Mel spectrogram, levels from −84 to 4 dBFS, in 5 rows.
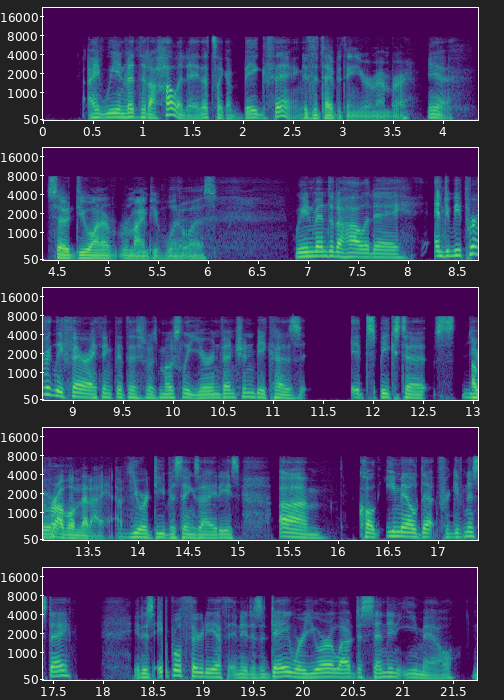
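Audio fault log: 18.60–18.64 s, packet loss on an ADPCM call: a hard-edged 40 ms hole of pure silence, about a couple of packets' worth. It differs from a plain dropout because the G.722 decoder's predictor and step size lose sync, so the speech returns disturbed for some tens of milliseconds.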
